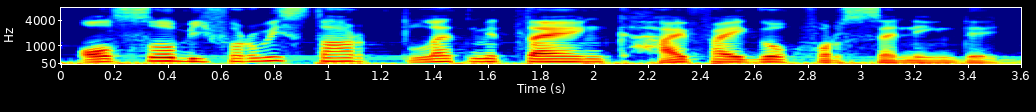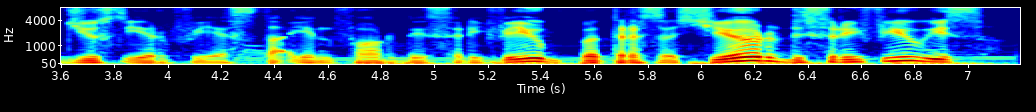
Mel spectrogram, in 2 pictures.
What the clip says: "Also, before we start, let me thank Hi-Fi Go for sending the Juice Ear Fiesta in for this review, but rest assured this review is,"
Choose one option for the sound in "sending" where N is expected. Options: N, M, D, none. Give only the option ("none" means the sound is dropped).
N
